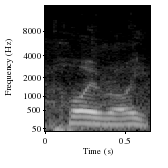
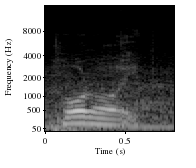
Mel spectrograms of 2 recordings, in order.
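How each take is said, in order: First: The first vowel glides, like 'poy'. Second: The first vowel is a plain 'o'. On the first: The speaker calls it wrong. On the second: The speaker calls it right.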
